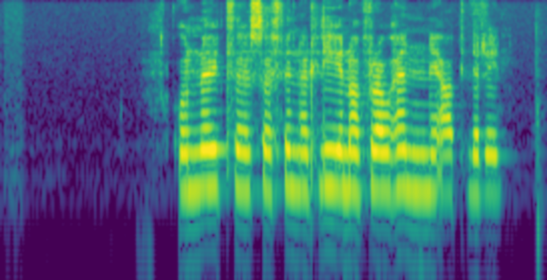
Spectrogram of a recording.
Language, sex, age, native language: Icelandic, male, 12, Icelandic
